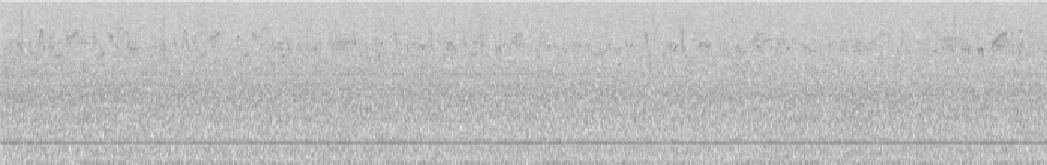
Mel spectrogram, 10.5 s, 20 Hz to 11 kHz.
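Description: Rolls-Royce Trent XWB engines of an Airbus A350-900 on final approach: a steady rumble with a constant mid-pitched tone, not yet growing louder.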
